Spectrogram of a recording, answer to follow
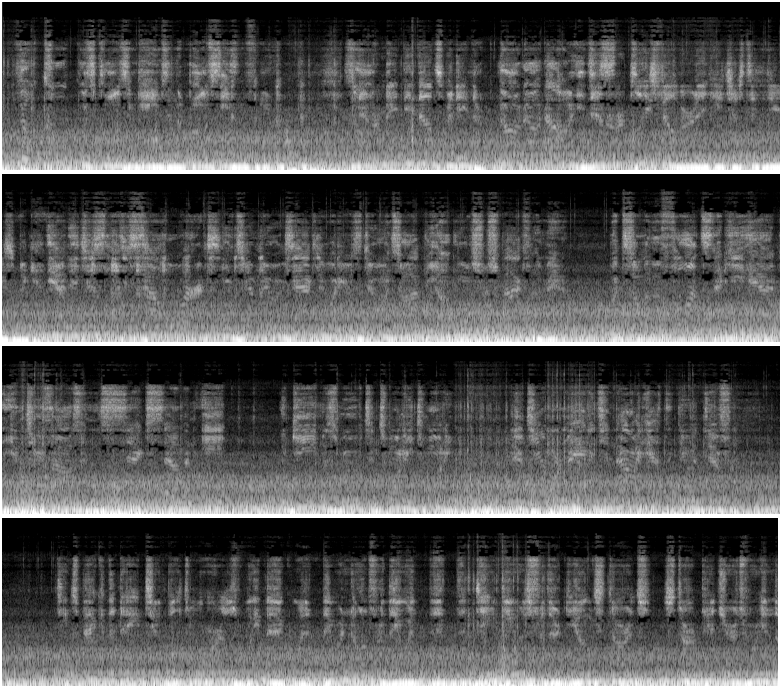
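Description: Steady low road and engine rumble inside a moving car's cabin, with an indistinct talk-radio voice playing underneath.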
